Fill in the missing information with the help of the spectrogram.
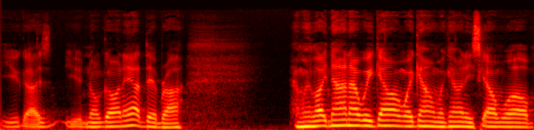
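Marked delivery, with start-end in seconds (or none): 0.0-1.8 put-on Hawaiian-accented voice. Retelling a lifeguard's warning as they were about to paddle out, put-on Hawaiian voice. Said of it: "put on the Hawaiian voice".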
